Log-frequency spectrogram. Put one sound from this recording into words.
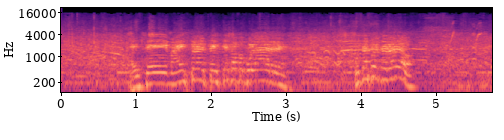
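Men in a crowd shout and call out loudly.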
